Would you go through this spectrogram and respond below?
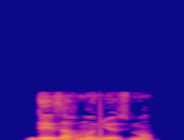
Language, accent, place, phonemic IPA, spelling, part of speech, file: French, France, Lyon, /de.zaʁ.mɔ.njøz.mɑ̃/, désharmonieusement, adverb, LL-Q150 (fra)-désharmonieusement.wav
- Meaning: disharmoniously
